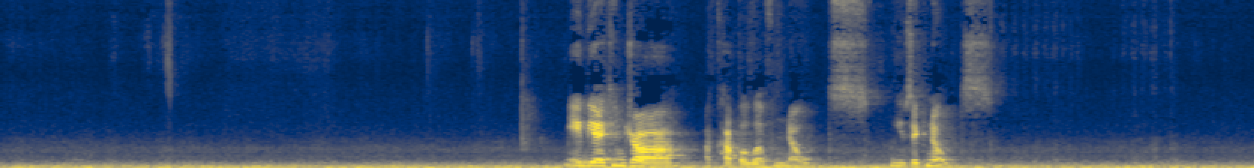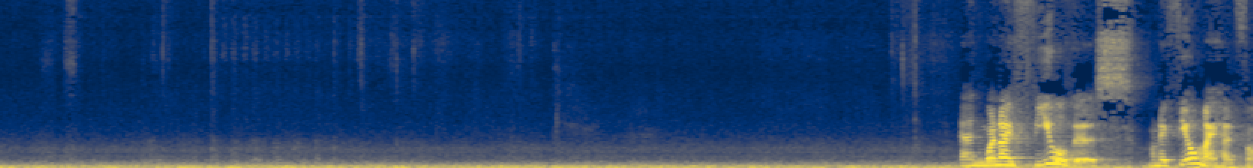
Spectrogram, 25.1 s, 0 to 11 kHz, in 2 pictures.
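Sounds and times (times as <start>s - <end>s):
steady low hum: 0.0s - 25.0s
marker scratching on paper: 9.8s - 12.0s, 13.0s - 16.8s.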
